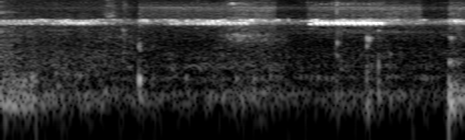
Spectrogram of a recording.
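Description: Crickets chirp in the mountains of Malinalco in central Mexico, a steady high-pitched trill pulsing in faint, uneven waves, with no voices present.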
